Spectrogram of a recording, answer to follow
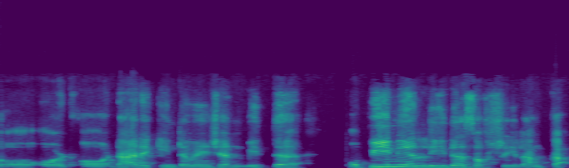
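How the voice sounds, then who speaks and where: Quiet surroundings, with a man talking at a moderate pace. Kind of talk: welcome speech. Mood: polite and formal. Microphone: video call.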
